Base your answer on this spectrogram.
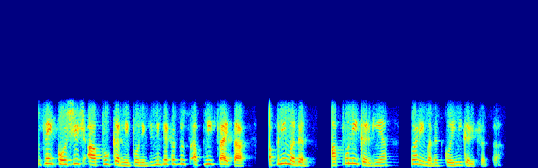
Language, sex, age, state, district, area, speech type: Dogri, female, 45-60, Jammu and Kashmir, Jammu, urban, conversation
